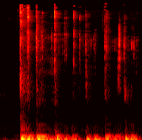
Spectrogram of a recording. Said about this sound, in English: I'm only doing this because I've got a fancy new wireless keyboard and I've been looking for any excuse to type anything.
